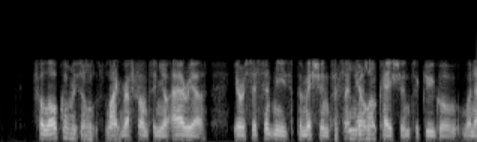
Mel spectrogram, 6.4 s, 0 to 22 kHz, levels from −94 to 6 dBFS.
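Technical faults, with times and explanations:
Throughout: AMR narrowband mobile codec. The speech has come through AMR-NB at 7.4 kbps and is confined to a telephone band of roughly 150 Hz to 3.7 kHz, so it sounds thin, boxed-in and plainly processed. At this low rate the vocal-tract model is fed by only a few pulses per subframe, which leaves a buzzy, synthetic edge on voiced sounds. On a spectrogram nothing appears above about 3.7 kHz, leaving a flat empty ceiling, and there is little energy below 150 Hz.
0.74 to 1.62 s: AMR bit errors, ending just before "restaurants in your area". Flipped bits in the weakly protected part of each frame put the excitation pulses in the wrong places and corrupt the fine pitch, gain and spectral values, at an error rate of roughly 10 percent. Pitch and level hold roughly steady, but the voice turns hoarse and gargly. A spectrogram shows smeared, ragged harmonics with noisy fill between them, and the waveform looks rough without any gaps.
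4.42 to 5.09 s: AMR bit errors, just after "your assistant needs permission". This is the same corruption as before, but the error rate is heavier, about 15 percent, so the scratchy, gargling roughness is stronger and the voice loses more of its natural shape while keeping roughly the same pitch and loudness. On a spectrogram the harmonic stripes break up into blotchy, irregular texture across the band, and the waveform envelope stays continuous but looks jagged.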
